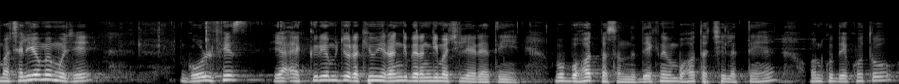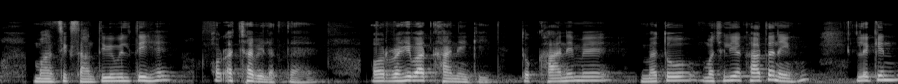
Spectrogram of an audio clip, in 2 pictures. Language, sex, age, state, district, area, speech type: Hindi, male, 45-60, Madhya Pradesh, Jabalpur, urban, spontaneous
